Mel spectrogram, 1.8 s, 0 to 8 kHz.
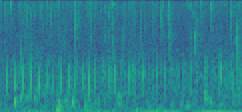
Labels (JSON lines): {"label": "biophony, rattle", "recorder": "SoundTrap 500"}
